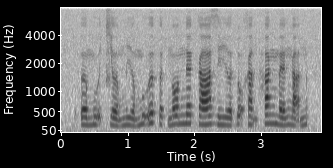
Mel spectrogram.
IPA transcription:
ʔəː˨˩mṵ˧˨ə̯t͡ɕəː˧˩ mi˧˩ə̯mṵ˧˥ə̯ʔə˨˩t̚nɔ˧ nɛ˧kaː˨˦zi˨˩ə̯ ɗɔ̰˧˨xa̰˧˨nha˧ŋ mɛ˨˦ŋa̰˧˥n

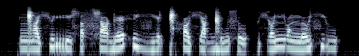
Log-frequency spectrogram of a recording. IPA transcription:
ŋ͡ǁɑçʊrʲæ çɪsˤɬɑɡɛhi zʲæǁʰɒ çɑɡ͡ǁusʊ | çɒɲɔ ŋəo̯sʲu

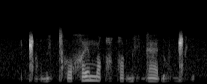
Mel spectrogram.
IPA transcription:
ɡ͡ǁɒɡ͡biǀʰoχe muqṳqoɡ͡bi̤ ɡæ ɗṳɡ͡ǁi̤

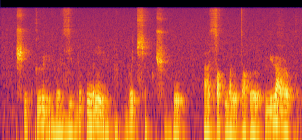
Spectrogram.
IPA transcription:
ʈ͡ʂʰɨpkɯrʲo̤lə̤ zʲɨbʊp ŋəŋrʲo̤pa̤p bʊt͡ɕʰə̤p ʈ͡ʂʰo̤ŋ | asʲətˤmɯŋ tˤɨʔʊ | lʲɯʕok

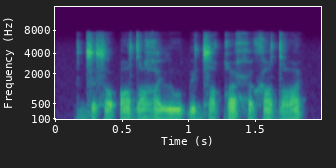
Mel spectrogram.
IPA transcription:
d͡zʊsɔʔɔ dˤyʁʏlu ɓʏd͡zɔqu ħʊxu dˤʏ

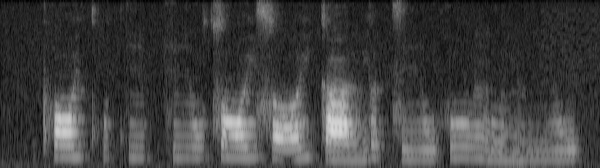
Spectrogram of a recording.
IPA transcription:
pʰɔː˧jkʷʰɐ˨t̚kiː˨k̚ hiː˨wt͡sɔː˧jsɔː˨˥j kaː˨˩njɵ˥t̚ siː˨whuː˥ŋuː˨˩jŋiː˨˧w

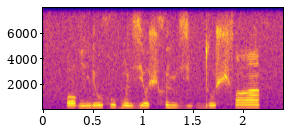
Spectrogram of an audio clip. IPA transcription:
ɔɡnʲuxu bə̃zʲoʃxə̃nʲ zʲṳɡduʃsˤã

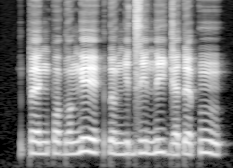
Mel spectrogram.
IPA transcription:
pɛŋ pɔɡɔŋe | ɗɤŋid͡zi n̪iɡɛɗɛ pũ

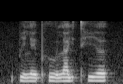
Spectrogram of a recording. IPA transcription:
pi˧˩le˩pʰuː˧˩ la˧jt̪ʰi˧ə̯

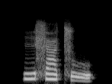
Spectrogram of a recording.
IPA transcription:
i˦sa˦ t͡su˨

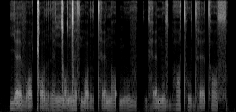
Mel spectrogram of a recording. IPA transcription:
jɛ̰˥˨vɔ̰˩˧˩ǁɔ̰˩˥rɛ˩˧ ŋ͡ǀɔ̰˩˧ŋ͡ǀɛ˥˨smɔ̰˩˧˩r tʰɛ̰˩˥nɔ˩˧˩ʔmu˩˥v | ɡʱɛ̰˩˧˩nu˩˧zbʱɑ˥˨tʰu˩˧ dʱɛ̰˩˧tʰɔ˥˨s

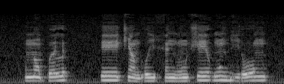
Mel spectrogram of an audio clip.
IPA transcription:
nɔ̃˨pə˧l | eː˧t͡ʃã˨ɡʷiː˨ hɛ̃˨ŋlũ˨ʃeː˧ ɡʷĩ˦ɡ͡bi˨ ɾoː˦ŋ

